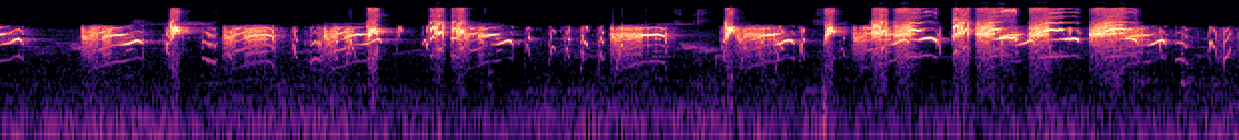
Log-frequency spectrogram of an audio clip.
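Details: Sunbird (sogon) lure to attract birds: high, thin twitters and sharp chips in rapid, uneven clusters, with downslurred whistles and short silences between bursts.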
